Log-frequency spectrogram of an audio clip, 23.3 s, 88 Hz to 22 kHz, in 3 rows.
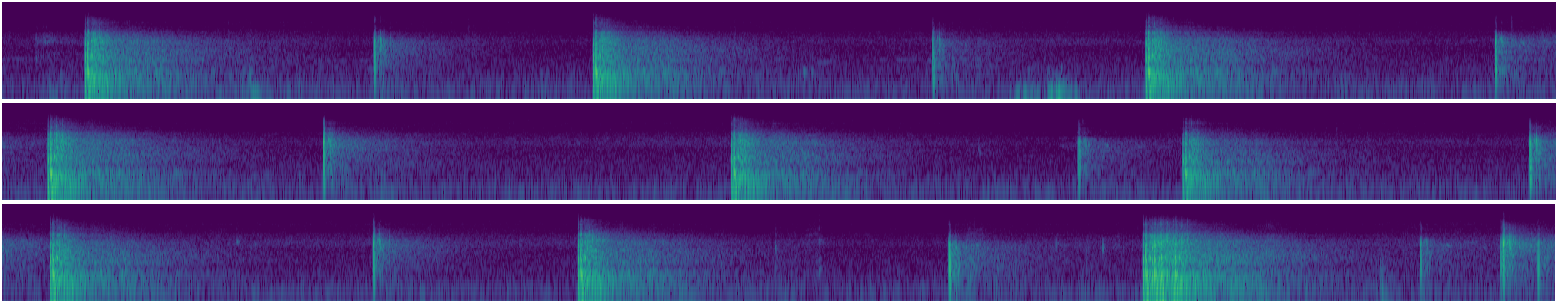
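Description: Profi Line 8.16 20-shot firework battery with a red Falling Leaves effect, sold as a low-noise effect, firing its tubes one after another. A sharp pop comes roughly every one to two seconds, each followed by a rush that dies away over about a second.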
